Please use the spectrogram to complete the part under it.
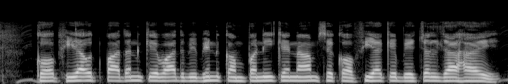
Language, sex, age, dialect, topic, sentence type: Magahi, male, 25-30, Western, agriculture, statement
